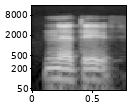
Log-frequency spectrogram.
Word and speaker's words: native: Careful, not na, but n. Native.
